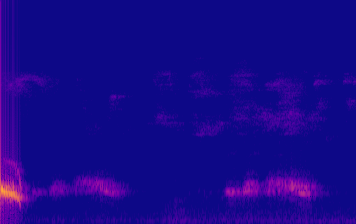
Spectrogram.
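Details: Spotted dove used as a lure for wild doves: a sharp opening note then two quieter, level, breathy coo phrases about two seconds apart in otherwise silent surroundings.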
